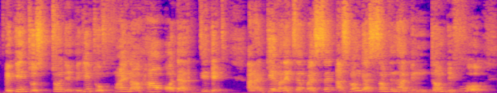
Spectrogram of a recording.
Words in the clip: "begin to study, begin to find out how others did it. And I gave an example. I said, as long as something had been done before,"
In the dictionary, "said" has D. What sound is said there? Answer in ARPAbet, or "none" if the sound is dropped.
D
